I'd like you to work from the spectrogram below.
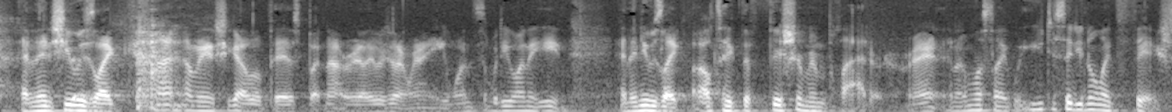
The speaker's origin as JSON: {"language": "English", "region": "New York", "country": "United States", "also_born_or_lived": "Rhode Island", "said": "as a New Yorker"}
